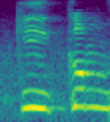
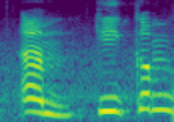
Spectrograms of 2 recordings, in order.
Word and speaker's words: caecum: हम क्या बोलते हैं, कीकम भी बोलते हैं। स्पेलिंग है CAECUM, कीकम भी होता है, जो कि किस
